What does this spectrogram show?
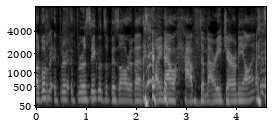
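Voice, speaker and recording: Over noticeable background noise, a man with a London accent speaks very fast in a fairly high voice with fairly even intonation. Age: young. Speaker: stand-up comedian. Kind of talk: live comedy podcast interview. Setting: stage with live audience.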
